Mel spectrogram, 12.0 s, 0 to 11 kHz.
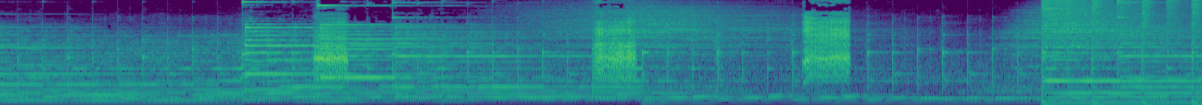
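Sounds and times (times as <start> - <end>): background music with steady tones: 0.0 - 12.0
macaw squawks: 3.1 - 3.6, 5.9 - 6.6, 7.9 - 8.6.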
